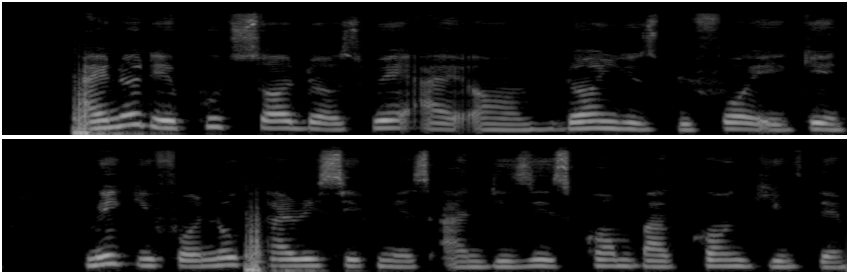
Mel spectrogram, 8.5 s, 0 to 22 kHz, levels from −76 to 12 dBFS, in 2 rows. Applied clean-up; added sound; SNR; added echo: neural mask model RNNoise.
